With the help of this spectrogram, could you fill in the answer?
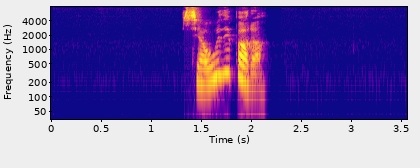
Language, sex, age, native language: Icelandic, female, 50-59, Icelandic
